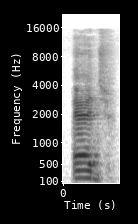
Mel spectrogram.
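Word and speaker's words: edge: जैसे पहला है एज, एज में डी साइलेंट होता है।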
